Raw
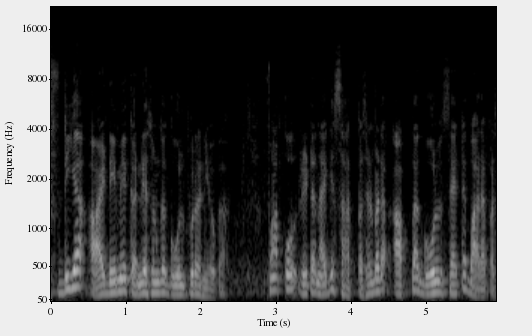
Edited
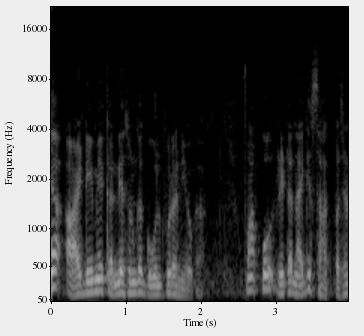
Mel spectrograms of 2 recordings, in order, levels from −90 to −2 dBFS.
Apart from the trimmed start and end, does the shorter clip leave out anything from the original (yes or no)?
no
